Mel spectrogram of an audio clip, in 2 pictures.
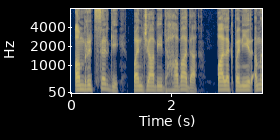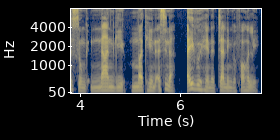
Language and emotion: Manipuri, happy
